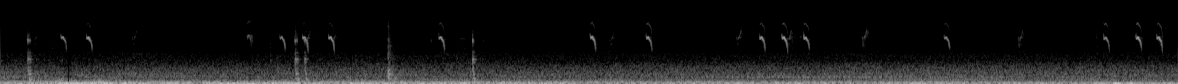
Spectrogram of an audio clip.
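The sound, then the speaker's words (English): A wild bird in a tree calls and decoy birds answer, short sharp high-pitched notes coming in quick clusters of two or three, repeated throughout over a steady low rumbling background. “Wild bird. Decoys respond.”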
